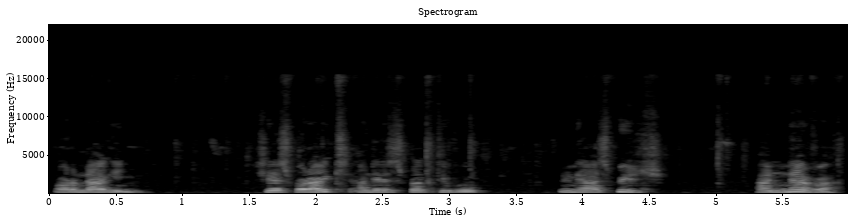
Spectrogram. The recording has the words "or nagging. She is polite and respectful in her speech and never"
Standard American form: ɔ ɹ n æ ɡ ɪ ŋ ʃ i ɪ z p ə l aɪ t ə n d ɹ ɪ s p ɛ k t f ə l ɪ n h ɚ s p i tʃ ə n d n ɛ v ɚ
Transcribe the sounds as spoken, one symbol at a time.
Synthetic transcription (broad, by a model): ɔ ɹ n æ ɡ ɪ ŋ ʃ i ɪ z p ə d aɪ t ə n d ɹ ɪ s p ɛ k t ə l ɪ n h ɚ s p i tʃ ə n n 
